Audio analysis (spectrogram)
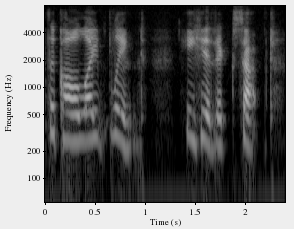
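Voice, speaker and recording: A woman reading a fan fiction story aloud in expressive scripted narration. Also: sits high, measured pace, no echo, highs cut off.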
